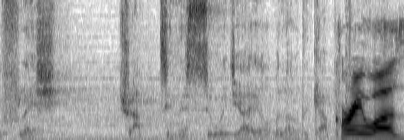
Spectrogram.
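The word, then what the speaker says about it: Gaol: then let's see sewer jailed that's how it's pronounced I've always been pronouncing it Gail yeah it is jail unlocks the sewer jail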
